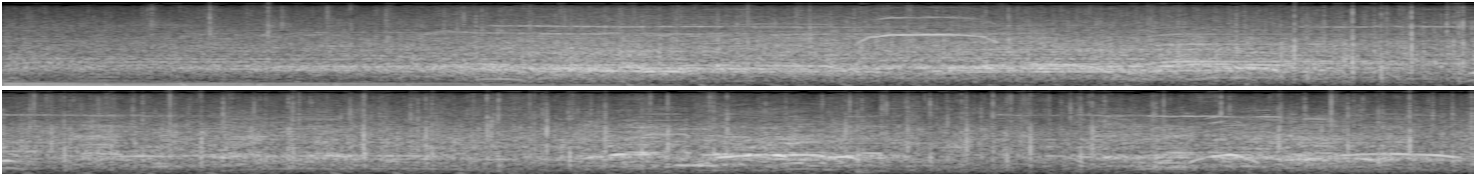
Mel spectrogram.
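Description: A crowd claps its hands.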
